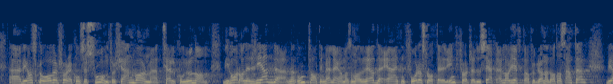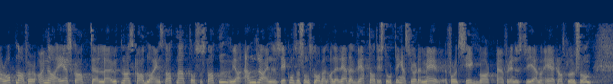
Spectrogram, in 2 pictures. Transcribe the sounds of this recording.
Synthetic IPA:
ʋɪœnskəɾɔoːʋəɾføːɾəkʰʊnsəʂuːnn̩fɔɾfjæːɳʋɑɾmət̪ʰɪlkʰʊmʉːnən | ʋɪɦɑɾɑləɾeːd̪ə̰mɛnʔʊmt̪ʰɑ̰ːlt̪ɪmɛlːɪŋɑmɛnsɔmɑləɾeːd̪əʔɛɾɛnt̪n̩foːɾəʂɭɔt̪ːɛlːəɾʔɪnføːʈɾɛd̪ʉseːʈɛ̰ləɾɑːʋjɪft̪əfɔɡɾœnːəd̪ɑːt̪ɑsɛnt̪əɾ | ʋɪhɑɾoːpnɑfɔɾʔɑnːɑæɪəʂkɑːpt̪ʰɪlʉːt̪n̩lɑnskʰɑːblɑɪnst̪ɑːt̪nɛt̪ːɔsɔst̪ɑːt̪n̩ʋɪhɑɾɛnd̪ɾɑɪnd̪ʉst̪ɾiːkʊnsəʂuːnsloːʋənʔɑ̰lːəɾeːd̪əʋeːt̪ʰːɑt̪ːɪst̪uːʈɪŋːə̰sɔmjøːɖɛmɛɪɾfɔɾʉt̪siːɡ̚bɑːʈfɔɾɪnd̪ʉst̪ɾiːənɔ̰ʔɛ̰ɪəkʰɾɑft̪spʰɾʊd̪ʉkʂuːn

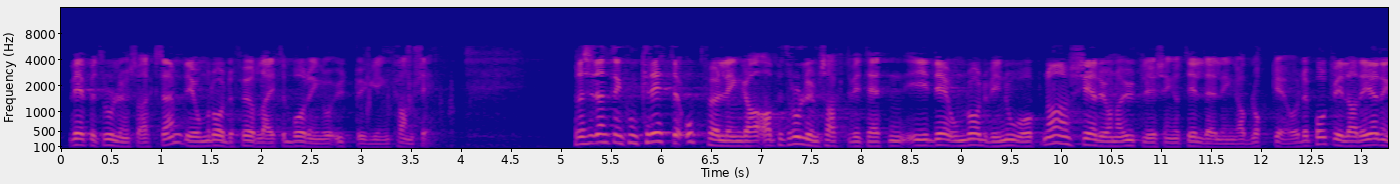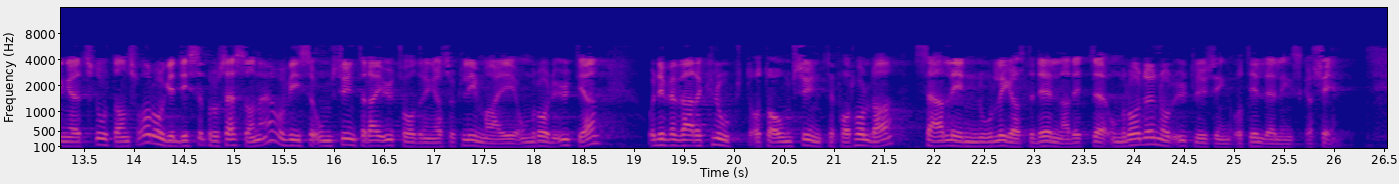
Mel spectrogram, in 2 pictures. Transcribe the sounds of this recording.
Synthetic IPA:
ʋeːpɛt̪ʰɾuːlɪʉmsʋæɾksɑmd̪ɪʊmɾoːd̪əføːɾlæɪt̪əboːɾɪŋɔʔʉːt̪̚bʏɡɪŋkʰɑnʂḛː | pʰɾɛsɪd̪ɛnt̪əŋkʰʊŋkʰɾeːt̪əʔʊpfœljɪŋɑɾɑ̰ʋpʰɛt̪ʰɾuːlɪʉmsɑkt̪ɪʋɪt̪ʰeːt̪n̩ʔɪd̪ɛʊmɾoːd̪əʋɪnuːoːpnəʃeːɾjʊɑnɑɾʉːt̪ʰlyːsɪŋɔt̪ʰɪld̪eːlɪŋɑʋblɔkːəɔd̪ɛpʰoːkʋɪlɑɾɛjeːɾɪŋɑæt̪st̪uːɾʈ̪ɑnsʋɑːɾoːɡɪd̪ɪsːəpʰɾʊsɛsɑnəɔʋiːsəʔʊmsyːnt̪ʰɪld̪æɪʉːt̪fɔɾd̪ɾɪŋɑsɔmkʰliːmɑɪʊmɾoːd̪əʉːt̪ʰjɛɾ | ʔɔd̪ɛʋɪlʋæːɾəkʰluːkt̪ʰɔ̰t̪ʰɑːʊmsyːnt̪ʰɪlfɔɾhɔld̪ɑsæːɾɭɪɪd̪n̩nuːɾɭɪɡɑst̪əd̪eːln̩ɑʋd̪ɛt̪ːəʔʊ̰mɾoːd̪ənɔɾʉːt̪ʰlyːsɪŋɔ̰t̪ʰɪld̪eːlɪŋskɑʂḛː

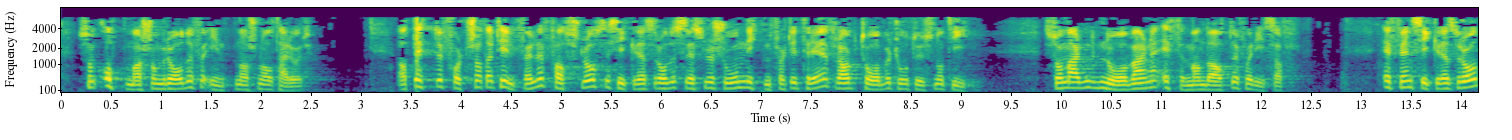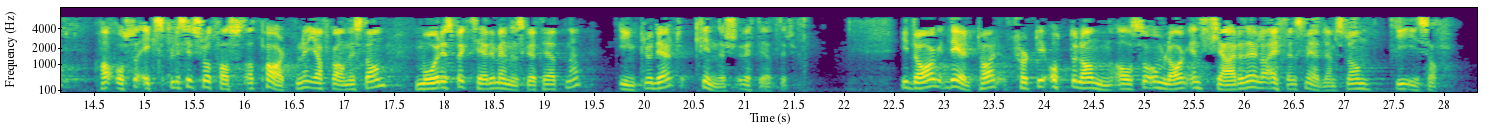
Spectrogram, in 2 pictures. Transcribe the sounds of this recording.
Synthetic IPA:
sɔmɔpːmɑʂɔmɾoːd̪əfɔɾʔɪnt̪əɳɑʂʊnɑːlt̪ʰæɾʊɾ | ʔɑt̪̚d̪ɛt̪ːəfɔʈʂɑt̪ːæʈʰɪlfɛlːəfɑst̪ʂɭoːsɪsɪkəɾheːt̪sɾoːd̪ət̪sɾɛsʊlʉʂuːnnːɪt̪ːnfœʈːɪt̪ʰɾeːfɾɑɔkt̪ʰoːbəʈʰuːt̪ʰʉːsən̩ɔt̪ʰiː | sɔmæɖɛnnoːʋæːɳəʔɛfɛnmɑnd̪ɑːt̪əfɔɾiːsɑf | ɛfɛnsɪkəɾheːt̪sɾoːd̪hɑɾʔɔsːɔʔɛksplɪsɪt̪ʂlɔt̪ːfɑst̪ɑt̪̚pʰɑːʈəɳəɪɑfɡɑːnɪst̪ɑːnmɔɾɛspɛkt̪ʰeːɾəmɛnːəskəɾɛt̪ːɪheːt̪ənə | ɪŋkʰlʉd̪eːʈkʰʋɪnːəʂɾɛt̪ːɪhḛːt̪əɾ | ɪd̪ɑːɡd̪eːlt̪ʰɑːɾfœʈːɪʔɔt̪ːəlɑnːɑ̰lsɔɔmlɑːɡɛnfjæːɾəd̪eːlɑʋɛfɛnsmeːd̪lɛmslɑnːɪiːsɑf

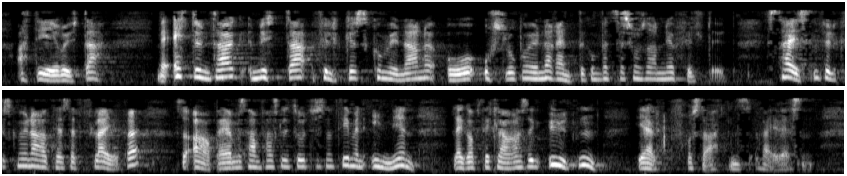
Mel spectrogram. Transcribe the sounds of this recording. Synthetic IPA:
ʔɑ̰t̪̚d̪ɪjiːʁʉːt̪ɑ | mʔɛ̰ʔɛt̪ʉnt̪ʰɑːɡnʏt̪ːɑfʏlkəskʰʊmʉːnəʁnəɔʊslʊkʊmʉːnəʁɛnt̪əkʰʊmpɛnsɑsuːnsɑʁnjœfʏlt̪ʉ̰ːt̪sæɪst̪n̩fʏlkəskʰʊmʉːnəʁhɑt̪ʰɛsɛt̪ːflæɪʁəsɔ̰ʔɑʁbæɪəmɛsɑmfɑsl̩ɪt̪ʰuːt̪ʰʉːsn̩ɔt̪ʰiːmɛnɪnjənlɛɡɔpt̪ʰɛklɑːʁəsɛɡʉːt̪n | jɛlpfʁɔst̪ɑ̰ːt̪nsʋæ̰ɪʋḛːsn

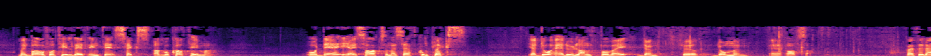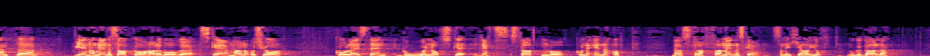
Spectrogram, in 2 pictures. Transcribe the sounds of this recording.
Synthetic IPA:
mɛnbɑːɾəfoːt̪ʰɪld̪eːlt̪ɪnt̪ʰɪlsɛksɑd̪ʋʊkʰɑːt̪ʰːiːmə̰ɾ | ʔɔd̪ɛææɪsɑːksɔmæsæːt̪kʰʊmpʰlɛks | jɑːd̪ɔːæd̪ʉlɑŋt̪pʰɔʋæɪd̪œmt̪føːʁd̪ɔmːənɛɑːʋsɑ̰kt̪t̪ | pʰɾɛsɪd̪ɛnt̪ | jɛnːɔmd̪ɛnːəsɑːkɔhɑd̪ɛʋoːʁəskɾeːmɑnəʔɔʃoː | kʰʊʁlæɪsd̪ɛnɡuːənɔʁskəʁɛt̪st̪ɑːt̪n̩ʋoːʁkʰʉnːəʔɛnːɑʔɔpː | mɛɔst̪ɾɑfːɑmɛnːəskəsɔmɪçːəhɑɾjʊʁt̪nuːɡəɡɑːlə

